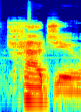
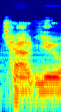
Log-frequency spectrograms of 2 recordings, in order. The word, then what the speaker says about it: Kagyu: My understanding is that it's Kaju and not Kagyu, and I think very few people would know that unless you're in a Kaju Buddhist.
